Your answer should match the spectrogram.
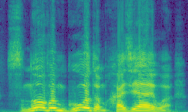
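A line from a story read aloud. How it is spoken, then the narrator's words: Exclaiming. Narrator (Russian): воскликнул он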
